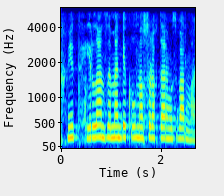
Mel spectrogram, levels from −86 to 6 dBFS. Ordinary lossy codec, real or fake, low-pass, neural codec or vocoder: MP3, 32 kbps; fake; 5.4 kHz; codec, 16 kHz, 2 kbps, X-Codec, HuBERT features, trained on LibriSpeech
